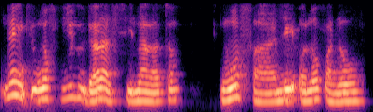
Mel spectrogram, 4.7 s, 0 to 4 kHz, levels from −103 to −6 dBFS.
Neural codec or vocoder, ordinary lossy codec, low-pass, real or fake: codec, 32 kHz, 1.9 kbps, SNAC; none; 3.6 kHz; fake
